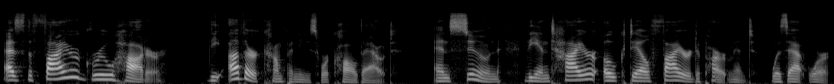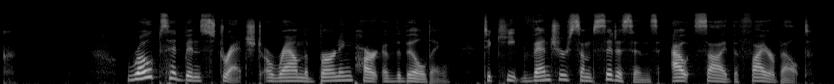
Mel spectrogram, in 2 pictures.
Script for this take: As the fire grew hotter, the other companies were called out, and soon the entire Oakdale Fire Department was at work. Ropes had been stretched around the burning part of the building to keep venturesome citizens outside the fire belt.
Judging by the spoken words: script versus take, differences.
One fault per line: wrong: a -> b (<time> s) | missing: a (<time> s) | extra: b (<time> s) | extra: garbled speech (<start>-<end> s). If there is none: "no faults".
no faults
